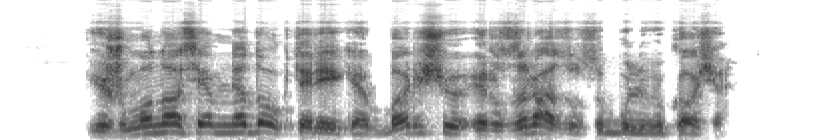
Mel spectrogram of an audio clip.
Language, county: Lithuanian, Vilnius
